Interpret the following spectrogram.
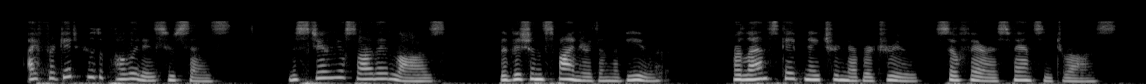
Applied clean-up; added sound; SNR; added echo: neural mask model DeepFilterNet 3.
